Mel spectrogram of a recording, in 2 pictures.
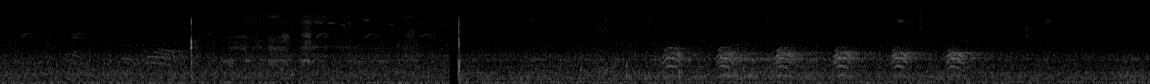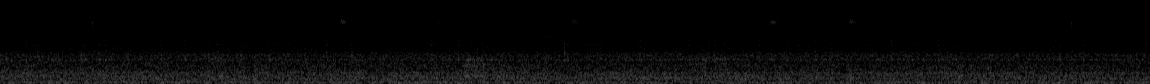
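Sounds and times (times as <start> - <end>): faint outdoor background noise: 0.0 - 23.0
bird calling: 0.6 - 4.5, 6.6 - 9.8.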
